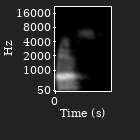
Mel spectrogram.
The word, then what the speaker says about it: as: As she sat down, as sounds like Z. Please, you pronounce it as.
